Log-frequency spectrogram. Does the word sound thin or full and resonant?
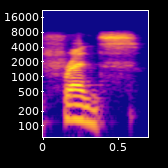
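thin. It sounds thin, held in the mouth, little vibration. The speaker calls it wrong. "there's no vibration there"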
